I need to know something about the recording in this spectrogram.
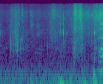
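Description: Rustling, footsteps and handling knocks as a microphone is carried closer, with the loudest knock a little over a second in.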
